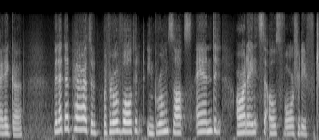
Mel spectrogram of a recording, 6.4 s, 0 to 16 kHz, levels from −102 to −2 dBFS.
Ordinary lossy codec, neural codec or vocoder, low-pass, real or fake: none; codec, 16 kHz in and 24 kHz out, 0.4 kbps, LongCat-Audio-Codec, fine tuned four codebook decoder; 10.8 kHz; fake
